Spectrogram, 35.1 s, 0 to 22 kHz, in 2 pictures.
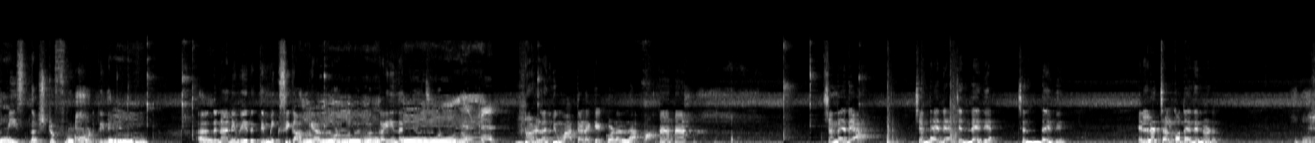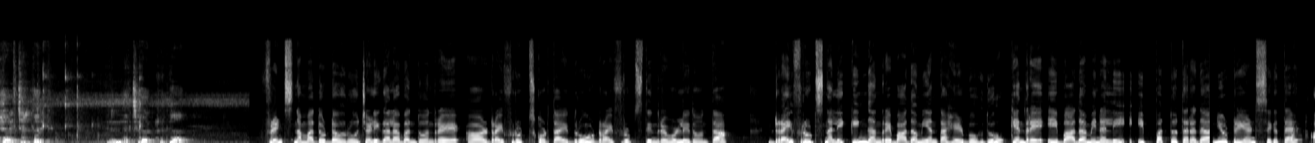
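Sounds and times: woman speaking: 0:00.0 - 0:01.9, 0:02.6 - 0:09.4, 0:11.0 - 0:14.4, 0:15.2 - 0:16.4, 0:17.2 - 0:19.9, 0:21.0 - 0:35.0
person talking: 0:02.6 - 0:08.6.

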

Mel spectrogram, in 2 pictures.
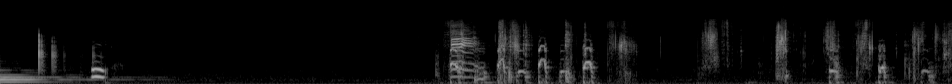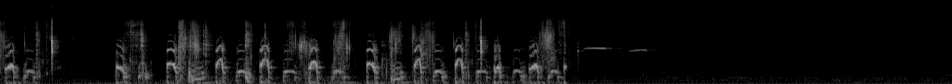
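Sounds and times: faint high tone: 0:00.0 - 0:01.5
squeaky nonsense vocal sounds: 0:04.4 - 0:06.4, 0:07.0 - 0:10.1, 0:10.7 - 0:15.3.

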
